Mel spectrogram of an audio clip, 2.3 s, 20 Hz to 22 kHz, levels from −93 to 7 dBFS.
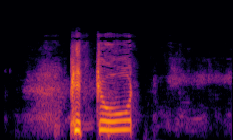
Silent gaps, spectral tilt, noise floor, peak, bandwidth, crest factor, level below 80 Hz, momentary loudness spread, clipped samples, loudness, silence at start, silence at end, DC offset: none; -4 dB/octave; -54 dBFS; -2 dBFS; 9.4 kHz; 20 dB; -64 dBFS; 21 LU; under 0.1%; -19 LUFS; 0.35 s; 1 s; under 0.1%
